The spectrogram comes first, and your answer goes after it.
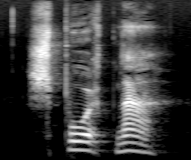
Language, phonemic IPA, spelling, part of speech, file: Dutch, /ˈsport ˈna/, spoort na, verb, Nl-spoort na.ogg
- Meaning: inflection of nasporen: 1. second/third-person singular present indicative 2. plural imperative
